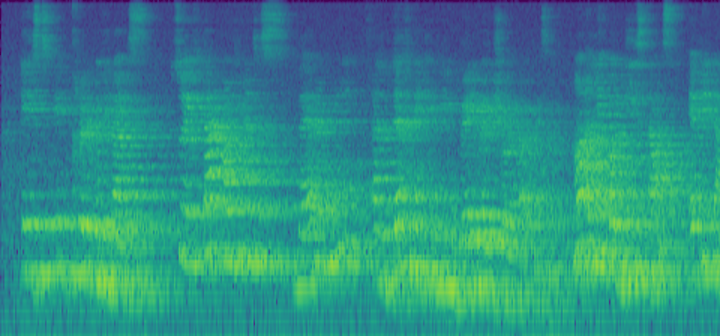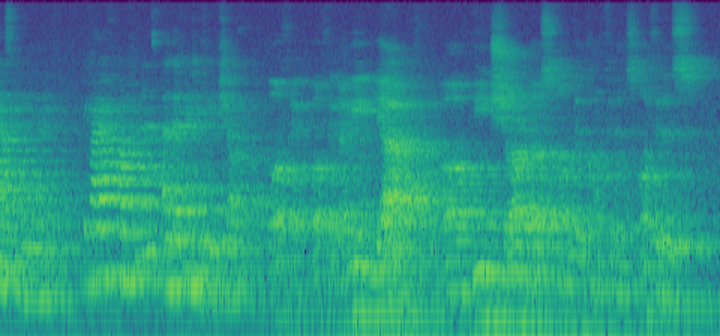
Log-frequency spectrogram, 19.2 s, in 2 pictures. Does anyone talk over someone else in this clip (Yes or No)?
No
